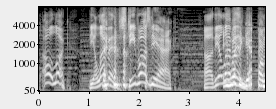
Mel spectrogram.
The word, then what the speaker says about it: Wozniak: this date in 1950 i believe he pronounces it wozniak what'd i say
